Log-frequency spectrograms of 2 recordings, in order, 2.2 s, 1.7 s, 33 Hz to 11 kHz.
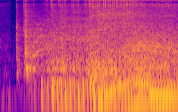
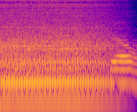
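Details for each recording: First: Briggs & Stratton V-twin on a John Deere riding mower (LA165/LA135 type) that had a high idle, after adjusting the speed and idle linkage tab. It catches at once, flares briefly, then drops to a low, even idle. Idle speed correct. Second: Briggs & Stratton V-twin on John Deere LA-series mower, governor tab being bent to correct speed someone had cranked up: steady high full-throttle drone, pitch sagging briefly near the end, still overspeeding, needing more adjustment; engine overspeed at full throttle.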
